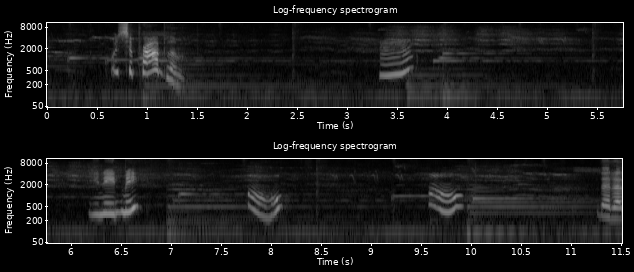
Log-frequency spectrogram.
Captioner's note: meow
